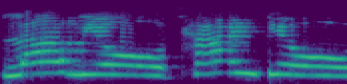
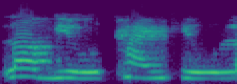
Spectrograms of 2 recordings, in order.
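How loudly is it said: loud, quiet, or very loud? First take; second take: very loud; loud. First: It is shouted very loudly with laughter. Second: It is said somewhat louder. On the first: The person is now enjoying it without fear. "గట్టి గట్టిగా అరుస్తూ, నవ్వుతూ" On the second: The person is gaining confidence. "ఇంకా కొంచెం గట్టిగా చెప్పు"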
